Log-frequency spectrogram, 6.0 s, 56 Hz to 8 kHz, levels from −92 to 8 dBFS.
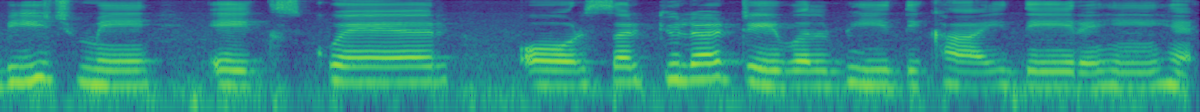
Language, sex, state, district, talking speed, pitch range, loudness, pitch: Hindi, female, Haryana, Charkhi Dadri, 120 wpm, 175-210 Hz, -15 LUFS, 180 Hz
